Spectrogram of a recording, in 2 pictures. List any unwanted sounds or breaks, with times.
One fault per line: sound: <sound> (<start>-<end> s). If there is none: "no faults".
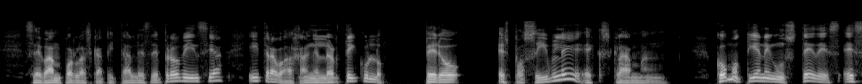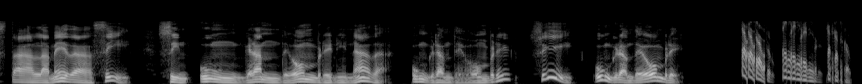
sound: chirp (16.0-17.2 s)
